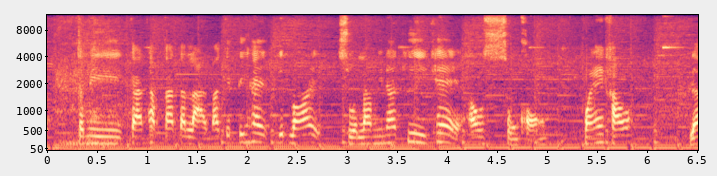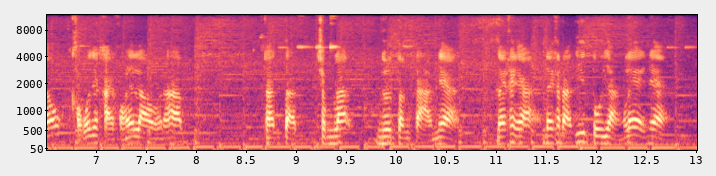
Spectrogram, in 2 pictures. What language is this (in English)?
Thai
